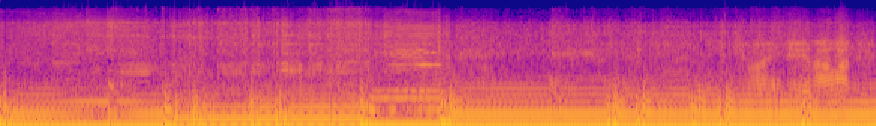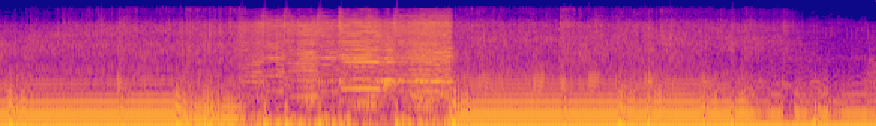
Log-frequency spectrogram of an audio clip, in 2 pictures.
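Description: Music played extremely loud through a large sound system with nine subwoofers, dominated by heavy, sustained deep bass. After about nine seconds the bass drops out for nearly two seconds, leaving quieter higher sounds, then comes back in at full force.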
